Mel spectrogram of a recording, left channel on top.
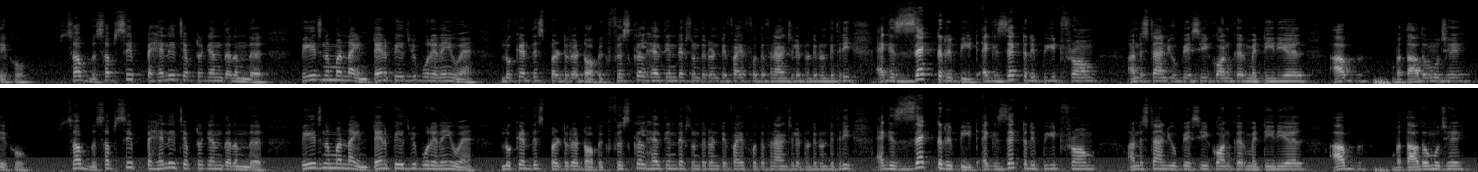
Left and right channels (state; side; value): noise; right; hum, 19 dB below the sound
